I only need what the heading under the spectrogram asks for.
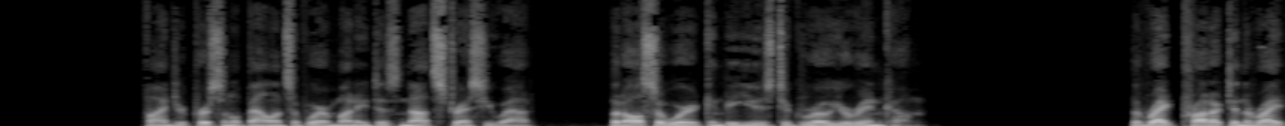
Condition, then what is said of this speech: None; typical speech.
